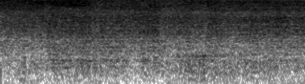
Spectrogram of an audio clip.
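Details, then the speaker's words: CNC way lube system with compressed air applied through a newly fitted restrictor (metering fitting): steady thin whistling hiss with little flow, probably from a cracked fitting plus a leak at the quick connect. "there's not really much of a flow you can you can hear the air whistling out probably because i cracked i cracked this here and also there's a leak at the quick connect"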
